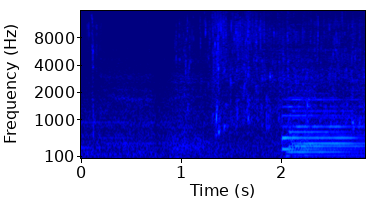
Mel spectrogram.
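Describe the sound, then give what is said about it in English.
Water trickles and splashes steadily into a basin, poured for a symbolic ceremonial hand washing during the Lord's Supper, the sound growing fuller and louder partway through as the pour takes on a ringing, hollow tone; no one speaks. “So set this water up, and I don't normally do this, but I wanted you to know that symbolically what they would have done in that day is they would have washed their hands ceremonially.”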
